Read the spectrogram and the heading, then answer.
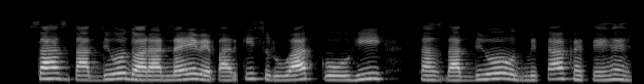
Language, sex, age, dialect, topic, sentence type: Hindi, female, 18-24, Awadhi Bundeli, banking, statement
